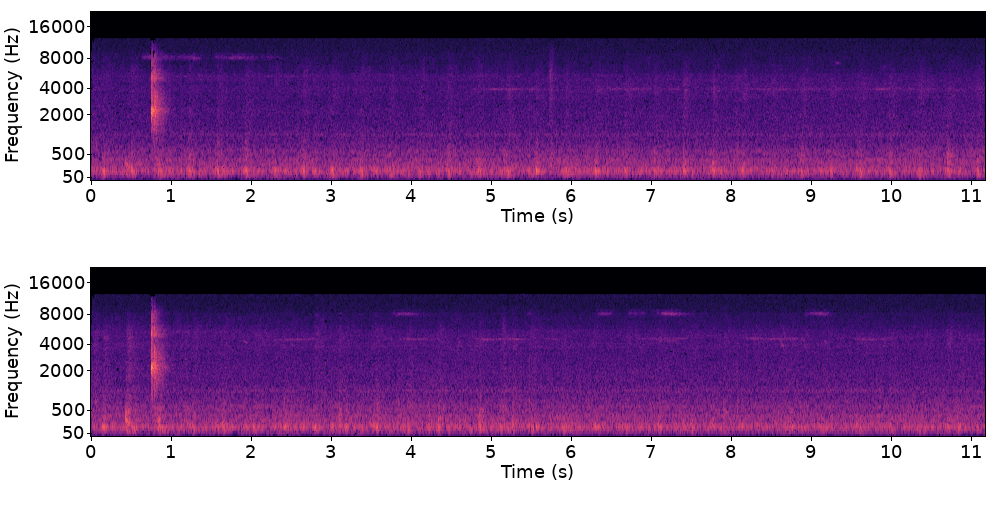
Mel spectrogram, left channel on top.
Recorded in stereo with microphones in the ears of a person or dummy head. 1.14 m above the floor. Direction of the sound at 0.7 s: 15° right (ahead or behind).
